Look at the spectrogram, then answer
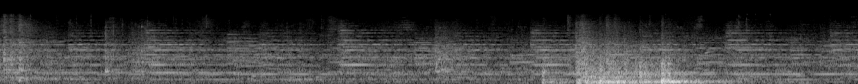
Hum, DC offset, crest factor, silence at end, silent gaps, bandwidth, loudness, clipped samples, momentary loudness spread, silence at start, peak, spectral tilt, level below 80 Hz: none; under 0.1%; 22 dB; 0 s; none; 11 kHz; -24 LUFS; under 0.1%; 13 LU; 0 s; 0 dBFS; -6.5 dB/octave; -36 dBFS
